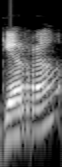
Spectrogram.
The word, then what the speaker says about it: guerra: If you want ge or gi, like in guerra or guitarra, guerra, war, guitarra, guitar, then you need to put in that u that no one is going to pronounce.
